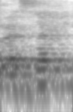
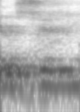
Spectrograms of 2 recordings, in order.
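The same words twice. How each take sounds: First: "रिसेप्ट" with the P sounded; wrong pronunciation. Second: "रिसीट" with long ee and no P; silent P. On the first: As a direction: say "रिसेप्ट" as re-sept. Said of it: "नहीं पढ़ते हैं". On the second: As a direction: say "रिसीट" as ri-seet. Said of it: "बल्कि रिसीट पढ़ते हैं". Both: Shown as a demonstration.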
